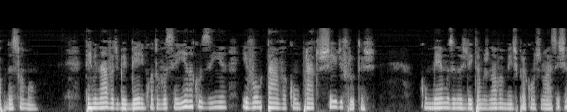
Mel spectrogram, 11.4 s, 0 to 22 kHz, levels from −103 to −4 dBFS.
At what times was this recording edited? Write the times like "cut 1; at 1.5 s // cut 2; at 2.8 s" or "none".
none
